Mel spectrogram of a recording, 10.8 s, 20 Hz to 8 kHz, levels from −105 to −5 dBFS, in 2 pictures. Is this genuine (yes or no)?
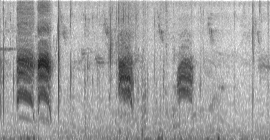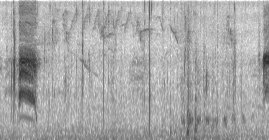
yes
